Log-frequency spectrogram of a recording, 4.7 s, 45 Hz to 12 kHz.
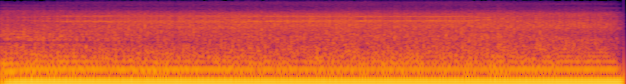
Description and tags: Low Dark Sub Heavy Scarey Scared Digital Driller Sound Nova Drill Deadly Distorted Horror Evil Dark Drilling - Nova Sound
7, 7-bit, 8, 8-bit, Alien, Bugs, Cyber, Digita, Drill, ET, Extraterrestrial, Grind, Machine, Nova, NovaSound, Outer, Robot, Satelite, Satellite, Sound, Space, Spacey, Universal, bit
